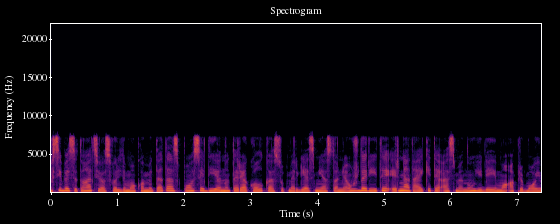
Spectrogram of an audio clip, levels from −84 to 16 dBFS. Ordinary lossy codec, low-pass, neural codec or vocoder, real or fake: Opus, 64 kbps; 7.2 kHz; none; real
